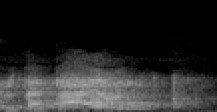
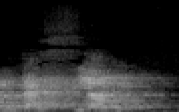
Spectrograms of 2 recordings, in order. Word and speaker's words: glutathione: Glutation, ça n'existe pas. En anglais, c'est glutathione. Ce n'est pas glutation.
